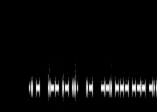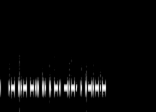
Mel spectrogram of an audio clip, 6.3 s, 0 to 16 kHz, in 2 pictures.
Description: Morse code, heard as a keyed tone, about 50 wpm, 700 Hz. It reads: IT WAS A GOOD AUDIENCE.
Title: Sentences from Top 1000 Words - Review Part 5 - 50wpm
